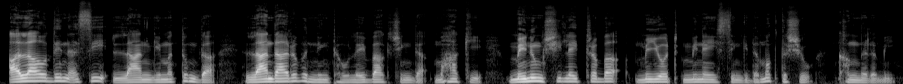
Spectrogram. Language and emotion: Manipuri, neutral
